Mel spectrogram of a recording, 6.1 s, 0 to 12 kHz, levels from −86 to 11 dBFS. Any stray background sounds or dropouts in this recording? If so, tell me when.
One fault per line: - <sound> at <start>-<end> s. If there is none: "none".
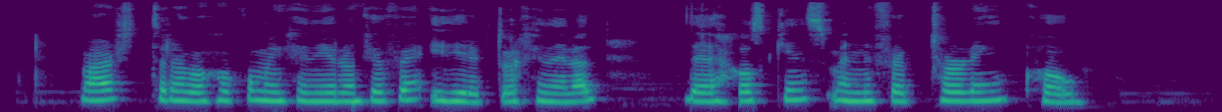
none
